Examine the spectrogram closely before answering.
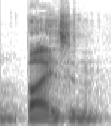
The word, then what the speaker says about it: bison: that is called the bison. It is. It does have a Z.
